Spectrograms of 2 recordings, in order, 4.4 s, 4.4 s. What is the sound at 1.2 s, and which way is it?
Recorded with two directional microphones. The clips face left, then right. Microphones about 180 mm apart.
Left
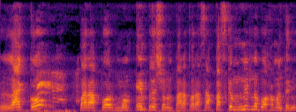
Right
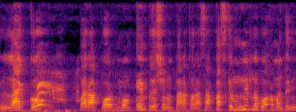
Speech, 10° right (ahead or behind).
